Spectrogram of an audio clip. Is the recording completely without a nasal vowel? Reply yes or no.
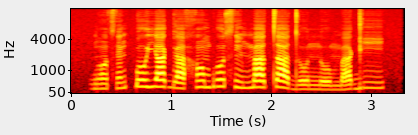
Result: no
